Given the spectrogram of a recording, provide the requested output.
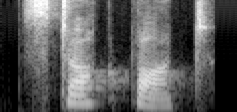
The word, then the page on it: stockpot: Indian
